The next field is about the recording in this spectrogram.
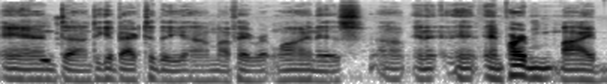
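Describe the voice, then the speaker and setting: A man's voice: low voice, steady tone, normal speed, darkish tone, a little hiss or hum. A man, an author, talking about his book in a casual interview, rambling with plenty of fillers and laughs.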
